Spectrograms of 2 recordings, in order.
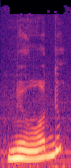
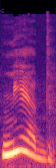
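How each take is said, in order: First: The stressed vowel sounds like 'o'. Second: The stressed vowel sounds like 'e'. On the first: This is the later way of saying it. "а потом стали говорить «мед»" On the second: This is the older way of saying it. "раньше говорилось «мед»"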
